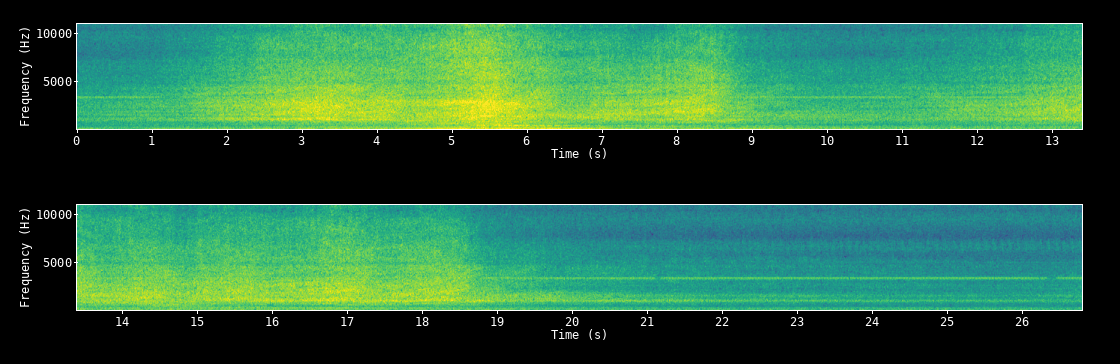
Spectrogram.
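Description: Road vehicles passing by: a swell of tyre and engine noise peaks about six seconds in, its pitch falling as it goes past. A second, longer and gentler swell follows and then fades.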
